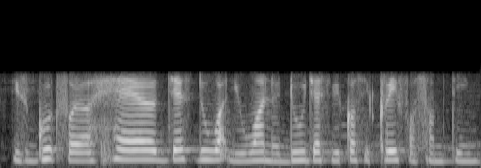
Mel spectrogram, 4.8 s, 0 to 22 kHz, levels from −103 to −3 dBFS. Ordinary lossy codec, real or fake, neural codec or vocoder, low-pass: none; real; none; 3.6 kHz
